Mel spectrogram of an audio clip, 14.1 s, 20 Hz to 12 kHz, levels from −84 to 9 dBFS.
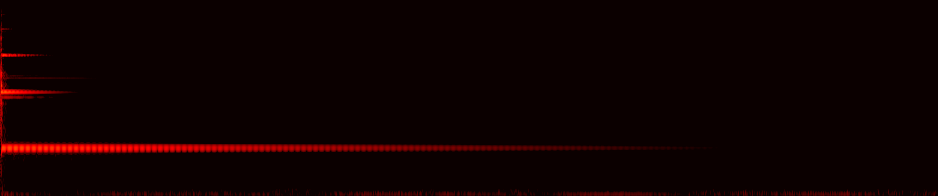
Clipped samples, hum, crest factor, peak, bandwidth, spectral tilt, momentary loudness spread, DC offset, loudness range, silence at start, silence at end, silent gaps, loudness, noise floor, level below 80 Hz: under 0.1%; none; 30 dB; -24 dBFS; 8.2 kHz; 0.5 dB/octave; 22 LU; under 0.1%; 18 LU; 0 s; 4.75 s; none; -49 LUFS; -83 dBFS; -82 dBFS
